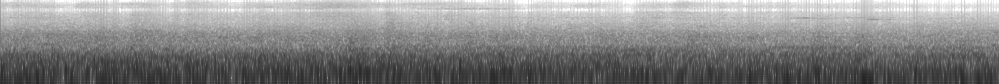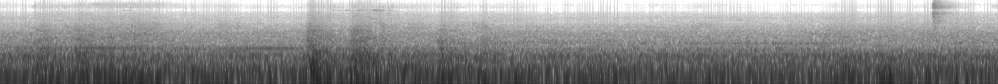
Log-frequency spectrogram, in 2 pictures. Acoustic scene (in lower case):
subway train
